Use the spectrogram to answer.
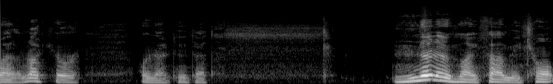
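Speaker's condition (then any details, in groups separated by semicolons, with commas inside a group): Mouth cancer; altered speech after surgery, more resonance when nasal opening blocked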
